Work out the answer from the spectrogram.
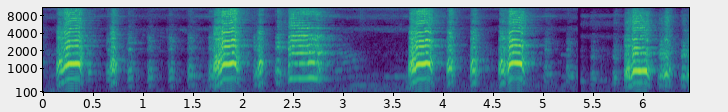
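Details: Free-range village hen giving the post-laying cackle: clusters of short staccato clucks building into loud drawn-out squawks, one bright squawk after another in uneven rhythm, quiet gaps between phrases, no other sounds.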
